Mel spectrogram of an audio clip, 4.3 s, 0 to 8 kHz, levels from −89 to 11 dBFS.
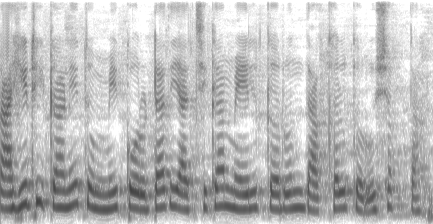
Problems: none marked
